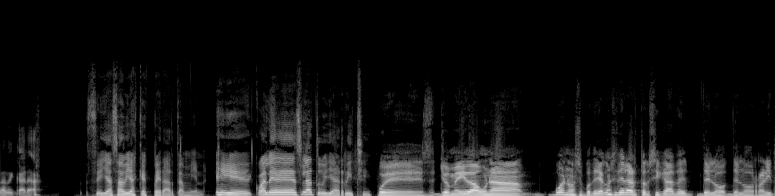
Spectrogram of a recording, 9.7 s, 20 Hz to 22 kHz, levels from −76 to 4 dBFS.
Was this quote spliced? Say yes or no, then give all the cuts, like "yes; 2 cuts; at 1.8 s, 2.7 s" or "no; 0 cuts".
no; 0 cuts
